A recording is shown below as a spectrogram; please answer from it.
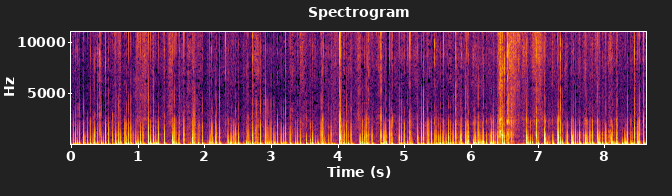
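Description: A large, round, flat, solid cork board is held up and tapped and scratched with long nails and fingertips. Fast, chaotic, dull low thuds run almost without pause, each dying away at once, with a soft scratchy brush underneath and a brief lull just before the seventh second.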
